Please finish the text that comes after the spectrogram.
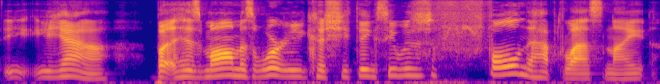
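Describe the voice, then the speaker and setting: A man's voice: high-pitched, expressive, a little slow, fairly bright tone, clear, resonant tone, no echo, clean studio sound, voice pushed up. A man voicing a frightened little boy pony in a storybook, stammering, breathless and pleading. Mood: shaky, stammering.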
